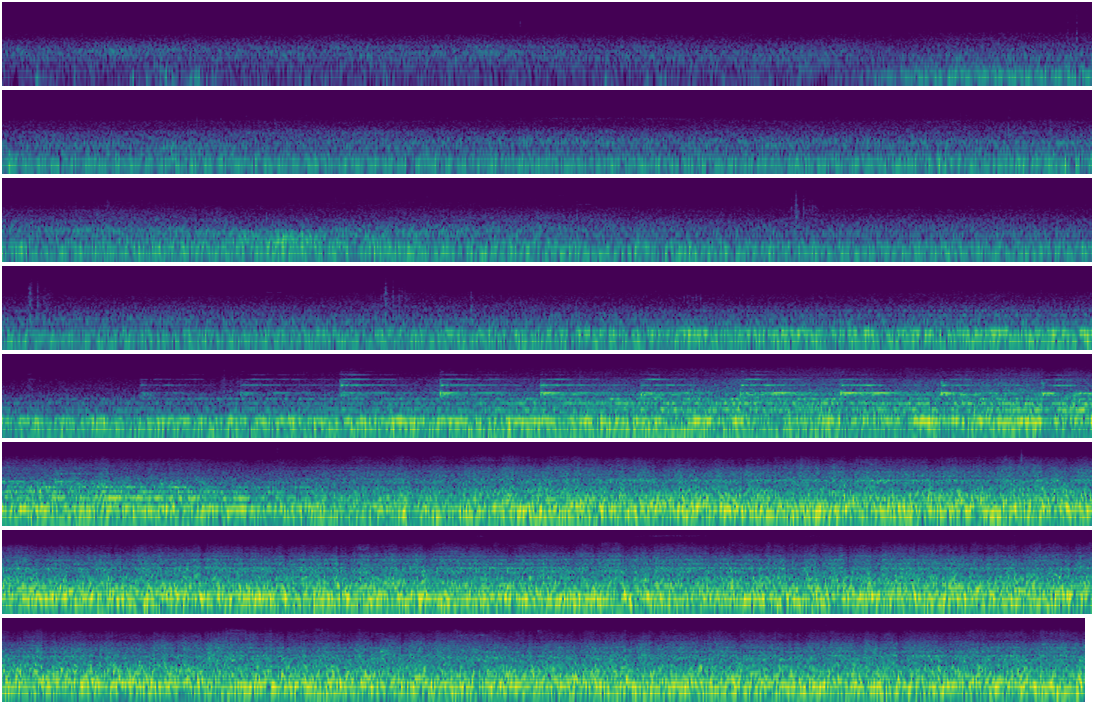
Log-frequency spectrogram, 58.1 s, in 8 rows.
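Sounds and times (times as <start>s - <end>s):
diesel locomotive engine drone: 0.0s - 58.0s
train horn: 26.2s - 38.6s.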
